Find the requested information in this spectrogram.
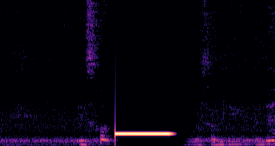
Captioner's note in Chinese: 哔哔声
